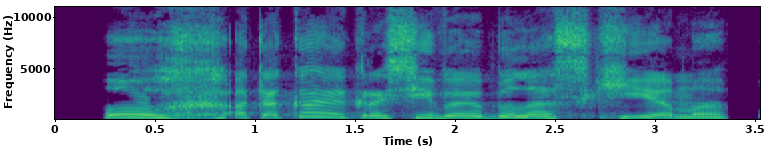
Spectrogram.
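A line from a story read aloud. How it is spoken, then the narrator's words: Upset, disappointed. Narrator (Russian): огорчилась Далила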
